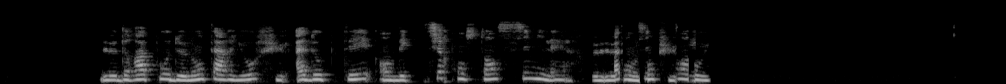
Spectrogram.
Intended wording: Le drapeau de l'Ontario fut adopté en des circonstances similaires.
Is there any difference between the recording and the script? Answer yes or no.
yes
